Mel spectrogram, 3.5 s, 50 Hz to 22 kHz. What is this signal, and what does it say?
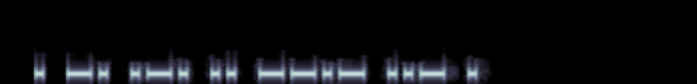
Morse code, heard as a keyed tone, about 30 wpm, 550 Hz. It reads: ENRIQUE
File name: Ultimate Word List / 30WPM Ultimate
